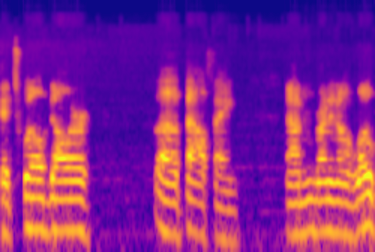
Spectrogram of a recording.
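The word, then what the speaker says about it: Baofeng: literally like a $12 bow fang and I'm running on low power one watt and I can connect to the world with it. I think you mispronounced that. I think it's pronounced buffang.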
